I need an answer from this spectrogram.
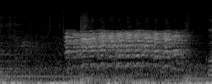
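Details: A pet goat kept by teenage housemates gives a single drawn-out, nasal bleat lasting just over a second, heard over steady low background rumble and noise.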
